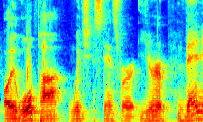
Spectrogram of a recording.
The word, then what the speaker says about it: Europa: If you see the combination of EU, then it's pronounced Oi in German. In words like Europa, which stands for Europe.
